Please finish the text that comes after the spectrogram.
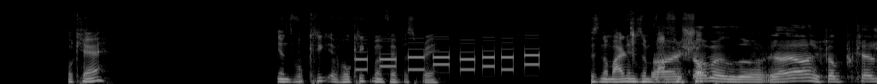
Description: DTMF, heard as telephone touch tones, dialled by hand, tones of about 170 ms, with speech in German. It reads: 1720182#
